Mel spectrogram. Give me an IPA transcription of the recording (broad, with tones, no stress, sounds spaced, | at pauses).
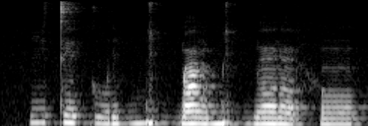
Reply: i˧ t e˧ k u˨ ɾ i˧ ɡ͡b i˦ ɡ͡b ã˦ ɡ͡b i˧ ɡ͡b ɛ̃˧ ɾ ɛ̃˨ h ũ˧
